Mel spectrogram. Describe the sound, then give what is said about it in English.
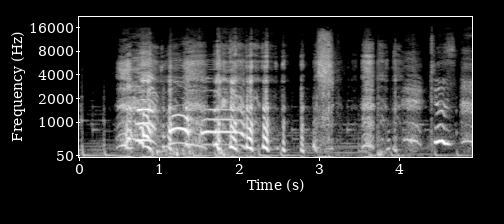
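A sharp sneeze preceded by a quick gasping inhale, surrounded by loud, strained vocal noises and breathy bursts that rise and fall over several seconds. “I had to sneeze. I didn't have time to find it.”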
